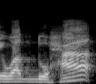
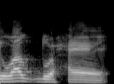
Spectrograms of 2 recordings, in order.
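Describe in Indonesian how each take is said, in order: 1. Vokal akhirnya adalah a terbuka biasa. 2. Vokal akhirnya condong ke bunyi e.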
